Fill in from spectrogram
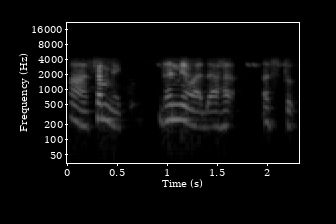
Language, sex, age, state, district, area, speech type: Sanskrit, female, 18-30, Karnataka, Bangalore Rural, rural, conversation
